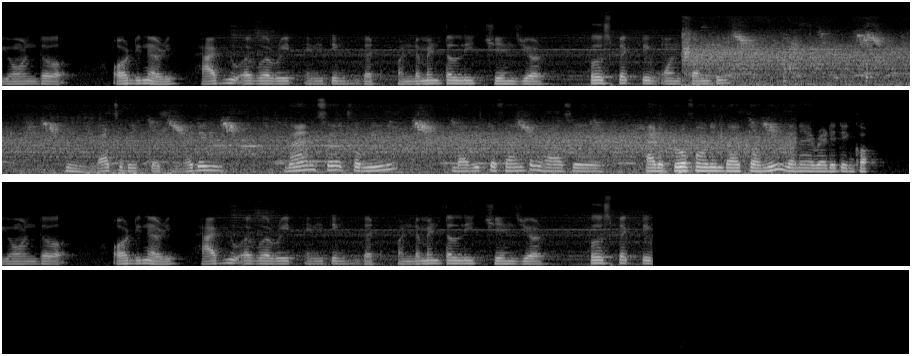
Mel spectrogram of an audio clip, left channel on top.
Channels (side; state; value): right; drops out; at 6.6 s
